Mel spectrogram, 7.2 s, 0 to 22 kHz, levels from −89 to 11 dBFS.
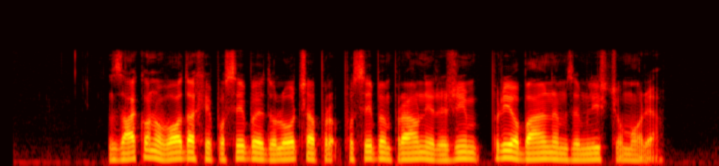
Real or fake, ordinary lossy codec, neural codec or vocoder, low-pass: real; none; none; 7.2 kHz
